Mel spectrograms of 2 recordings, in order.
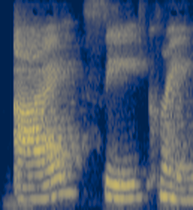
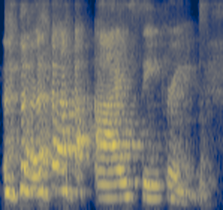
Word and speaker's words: EyeSeaCream: The social media handle for that is IC Cream, which is spelled EYESEACREAM. So literally, IC Cream.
